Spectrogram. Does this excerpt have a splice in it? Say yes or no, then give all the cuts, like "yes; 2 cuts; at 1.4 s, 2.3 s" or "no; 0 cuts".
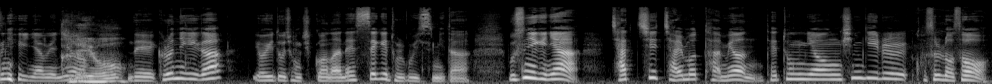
no; 0 cuts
